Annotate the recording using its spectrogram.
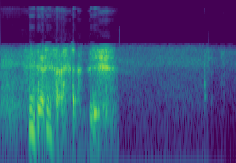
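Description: Brief laughter over a telephone line, lasting about a second, then only faint line hiss.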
